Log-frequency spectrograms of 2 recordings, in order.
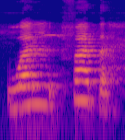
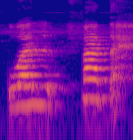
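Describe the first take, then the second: No difference in how they are said.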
